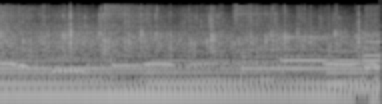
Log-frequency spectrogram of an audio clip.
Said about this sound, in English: They are in the room and I think we should give them a huge, huge clap.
